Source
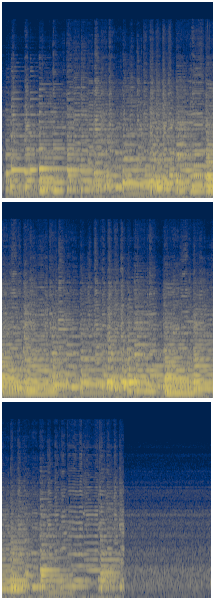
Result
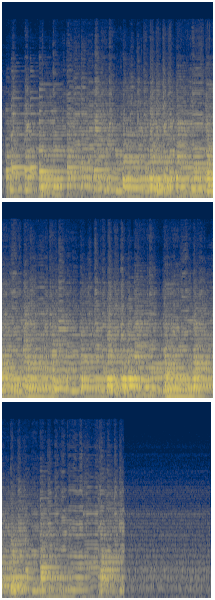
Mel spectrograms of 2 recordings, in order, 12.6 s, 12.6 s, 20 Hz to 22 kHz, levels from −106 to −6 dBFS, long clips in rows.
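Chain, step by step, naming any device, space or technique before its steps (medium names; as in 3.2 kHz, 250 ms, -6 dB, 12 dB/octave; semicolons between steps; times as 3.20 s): ring-modulated robot voice (ring modulator 57 Hz; comb 6.1 ms, depth 97%); trim +2 dB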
